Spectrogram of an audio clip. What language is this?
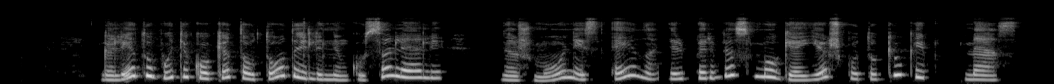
Lithuanian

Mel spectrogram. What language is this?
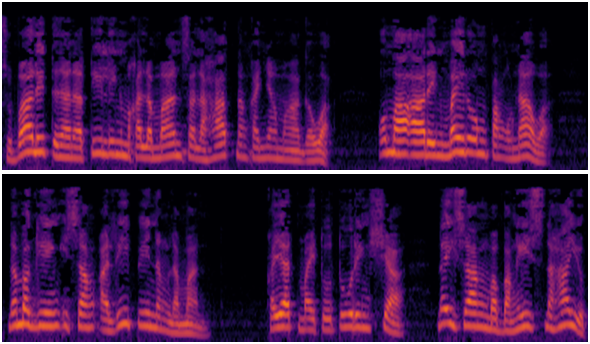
Filipino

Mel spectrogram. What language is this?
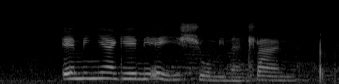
Zulu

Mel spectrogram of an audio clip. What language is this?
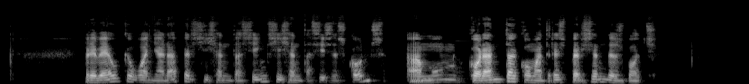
Catalan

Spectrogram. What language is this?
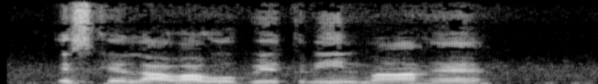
Urdu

